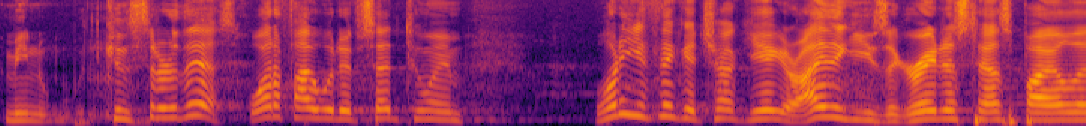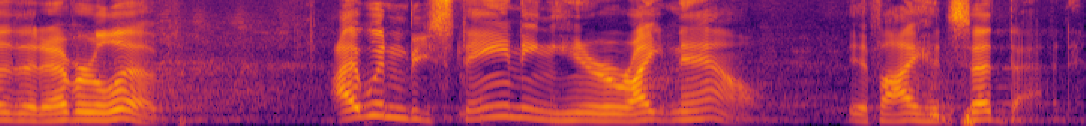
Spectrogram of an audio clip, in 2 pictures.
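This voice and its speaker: A high-pitched, lively voice at a moderate pace belongs to an older Midwestern biographer from northeastern Indiana. Answering a question from the audience at his talk, he tells stories conversationally, emphatically and with digressions, while the big indoor hall echoes with long reverb.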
